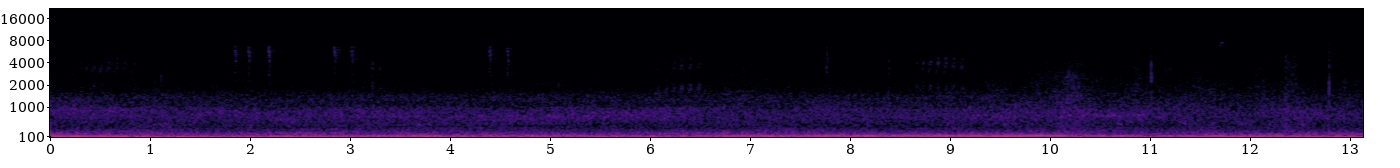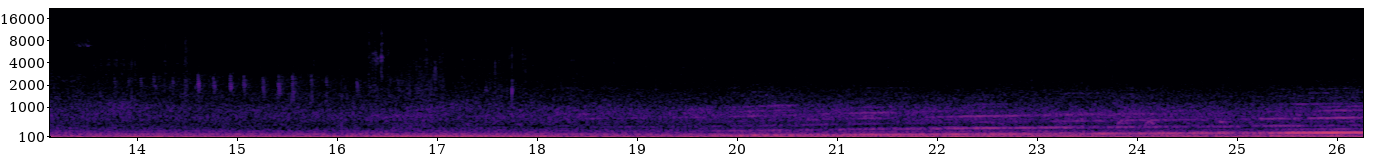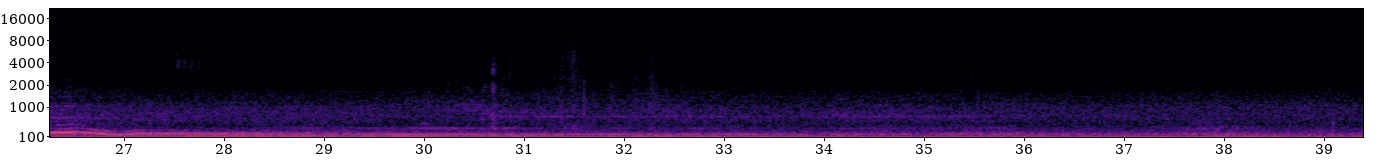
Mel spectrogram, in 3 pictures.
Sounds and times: birds sing and flutter 0.0 - 20.7
birds sing and flutter 27.3 - 28.2
muddy walk 30.6 - 32.8

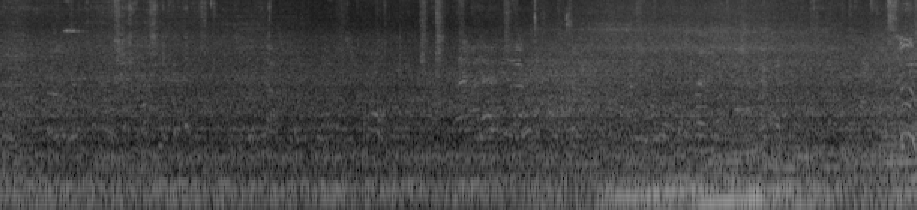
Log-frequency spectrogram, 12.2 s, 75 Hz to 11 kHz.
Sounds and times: Streetnoise 0.0 - 12.2

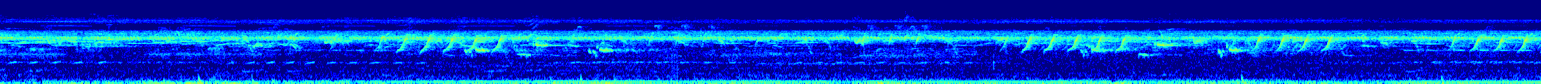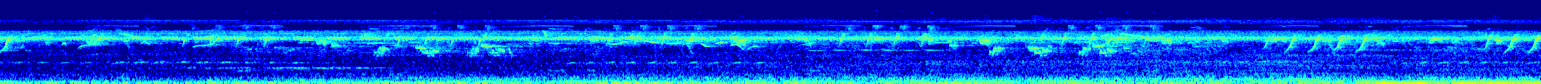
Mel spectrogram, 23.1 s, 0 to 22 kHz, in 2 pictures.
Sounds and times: Birdsong 8.0 - 23.1
Frogs chirping 10.3 - 23.1

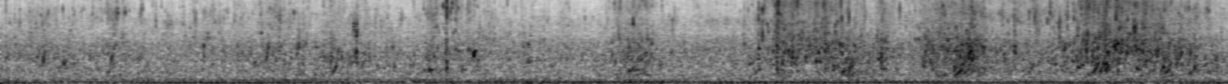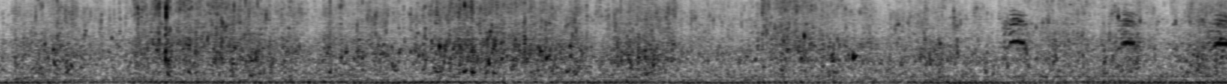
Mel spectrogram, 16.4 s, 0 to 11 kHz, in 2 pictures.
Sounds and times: ships' engines 0.0 - 16.3
waves splashing 0.0 - 16.3
birds 14.8 - 16.3

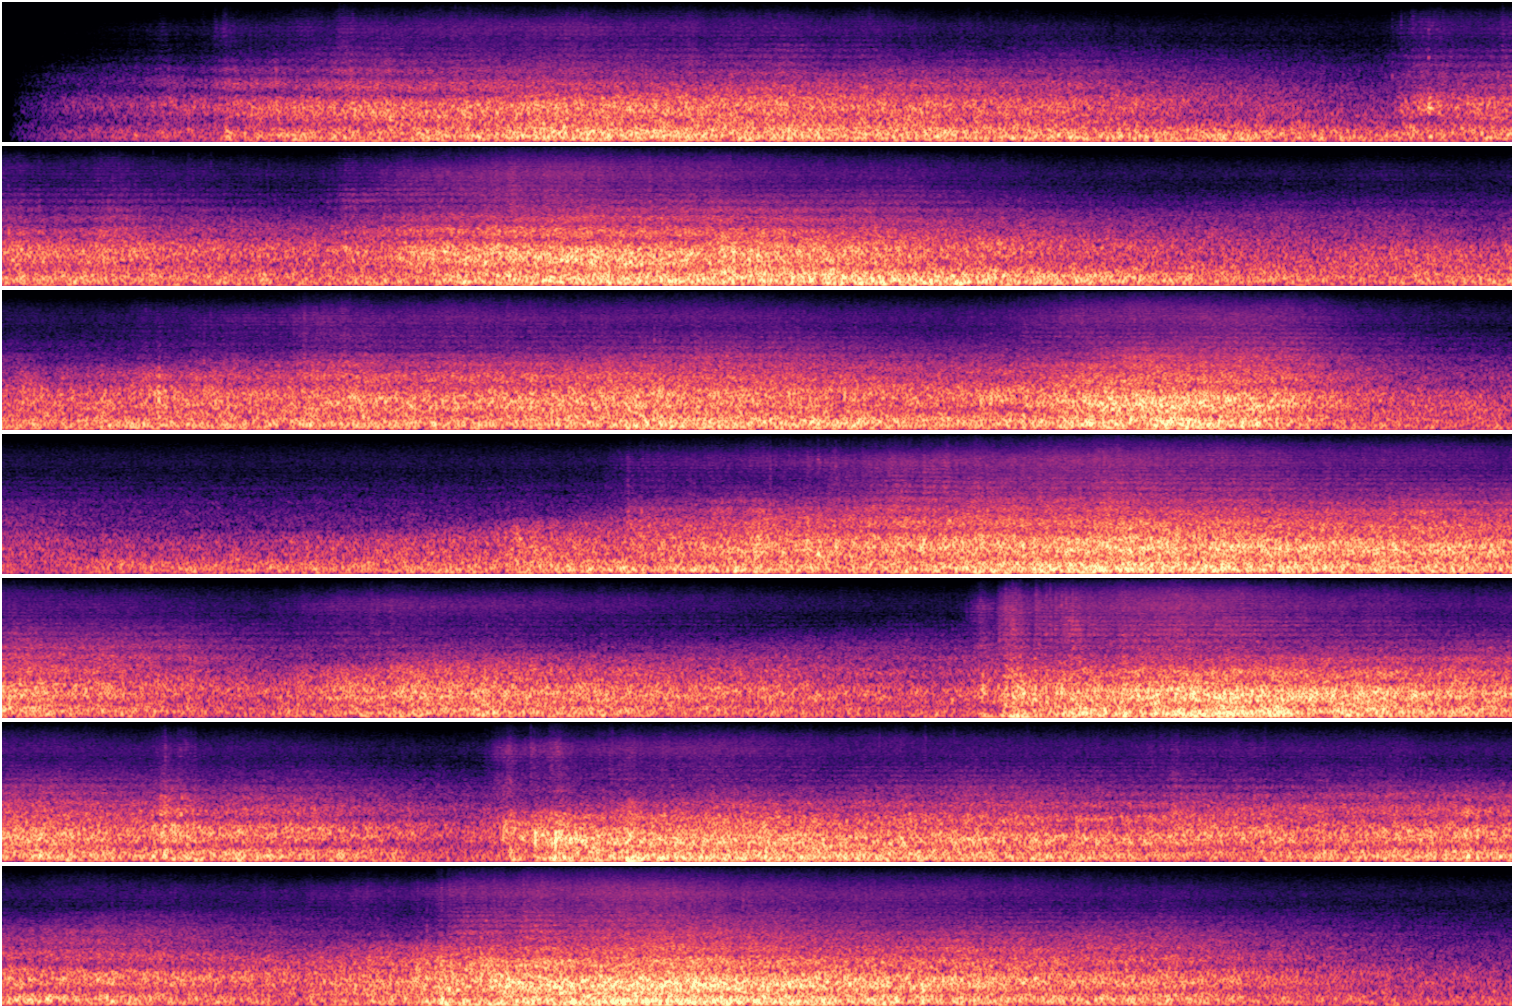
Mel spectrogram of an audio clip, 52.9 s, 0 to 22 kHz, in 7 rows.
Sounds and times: waves 0.9 - 23.3
waves 24.0 - 52.8

